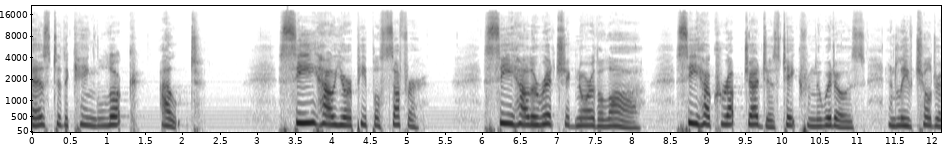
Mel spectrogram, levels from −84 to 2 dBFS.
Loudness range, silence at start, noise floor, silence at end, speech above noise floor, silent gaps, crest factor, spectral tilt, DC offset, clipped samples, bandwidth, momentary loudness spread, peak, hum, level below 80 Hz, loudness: 3 LU; 0 s; -62 dBFS; 0 s; 40 dB; none; 16 dB; -4.5 dB/octave; under 0.1%; under 0.1%; 18.5 kHz; 15 LU; -6 dBFS; none; -48 dBFS; -22 LUFS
